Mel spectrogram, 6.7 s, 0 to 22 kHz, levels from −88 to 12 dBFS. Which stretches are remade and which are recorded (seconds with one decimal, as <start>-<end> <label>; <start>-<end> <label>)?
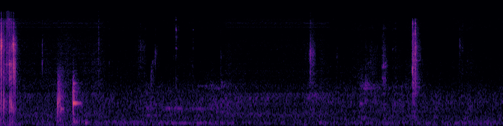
0.0-1.4 remade; 1.4-3.0 recorded; 3.0-4.4 remade; 4.4-6.7 recorded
